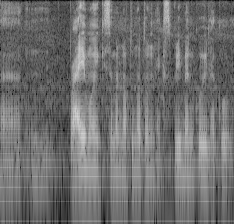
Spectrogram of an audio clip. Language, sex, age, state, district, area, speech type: Assamese, male, 45-60, Assam, Nagaon, rural, spontaneous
